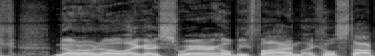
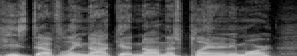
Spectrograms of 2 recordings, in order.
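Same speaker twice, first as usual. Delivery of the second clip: mock loud scolding shout, firm and final; 8 semitones higher than usual. Retelling how a woman yelled at the speaker about a boy boarding a plane, retelling her yelling. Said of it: "while she's yelling at me about this".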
